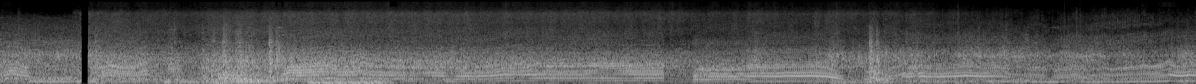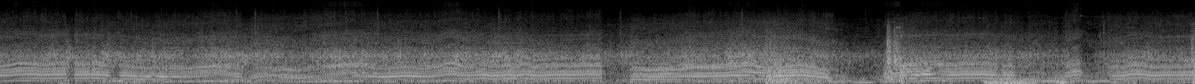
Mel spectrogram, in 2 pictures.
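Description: Race car engines in the video game TOCA Race Driver 3 roar continuously and loud, rising and falling with gear changes and acceleration over a steady drone, with brief tire squeals.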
